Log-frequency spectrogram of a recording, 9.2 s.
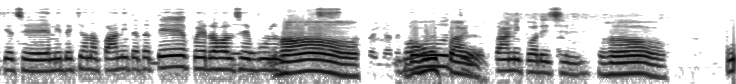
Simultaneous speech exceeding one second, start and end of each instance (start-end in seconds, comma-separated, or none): none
